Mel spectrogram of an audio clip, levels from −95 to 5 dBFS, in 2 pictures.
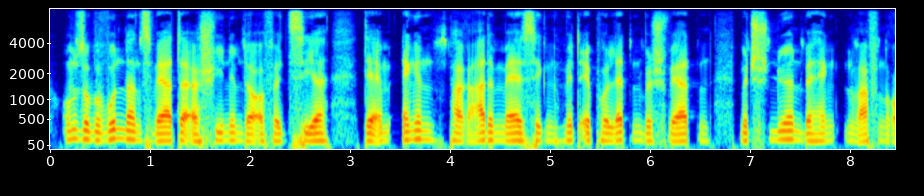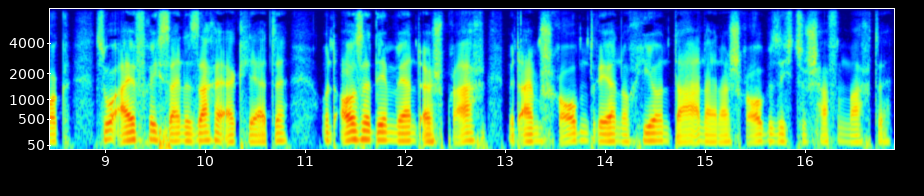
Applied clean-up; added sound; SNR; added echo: none; none; none; none.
